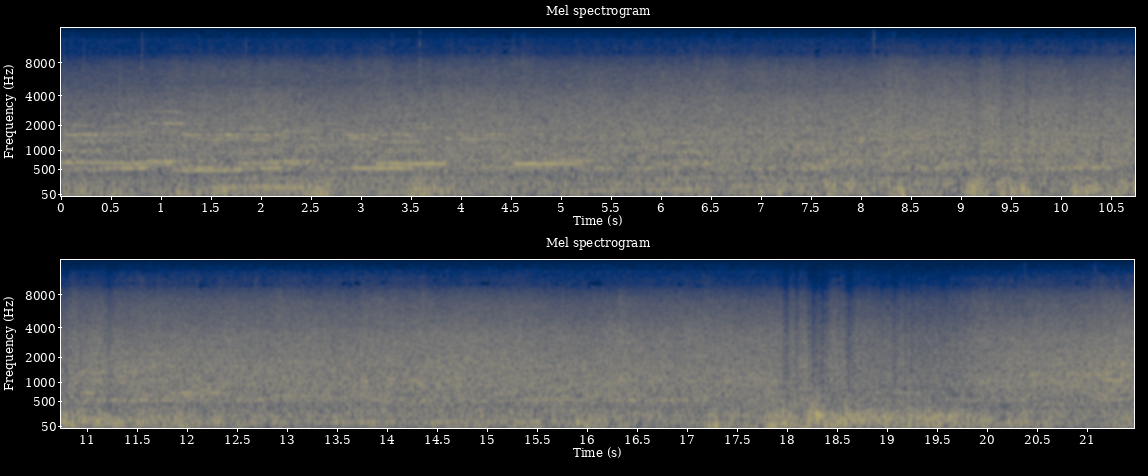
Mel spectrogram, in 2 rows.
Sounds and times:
Vehicle: 0:00.0 - 0:21.4.

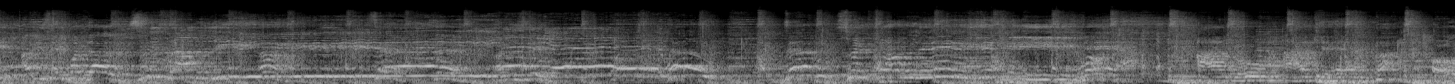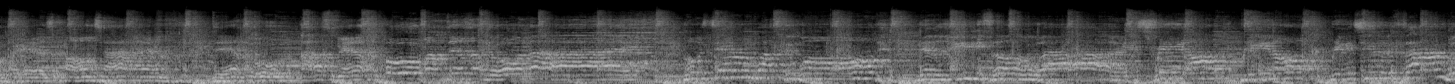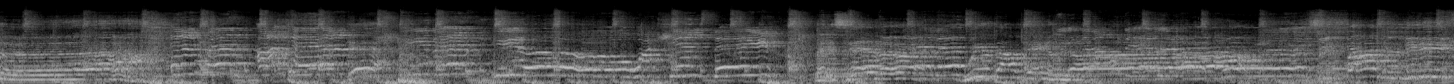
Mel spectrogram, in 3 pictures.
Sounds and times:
Music: 0:00.0 - 0:43.6.

